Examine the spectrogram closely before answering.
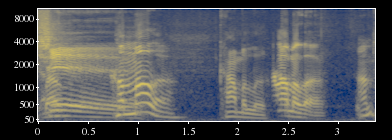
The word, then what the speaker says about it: Kamala: No, That's literally Kamala Harris.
